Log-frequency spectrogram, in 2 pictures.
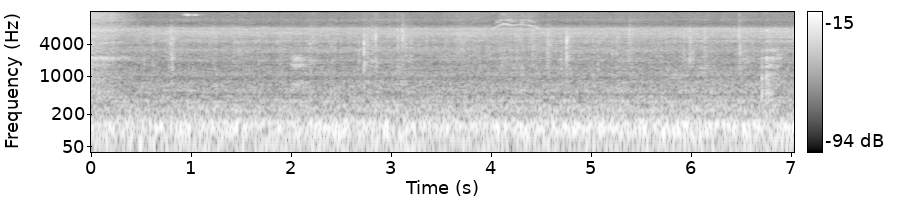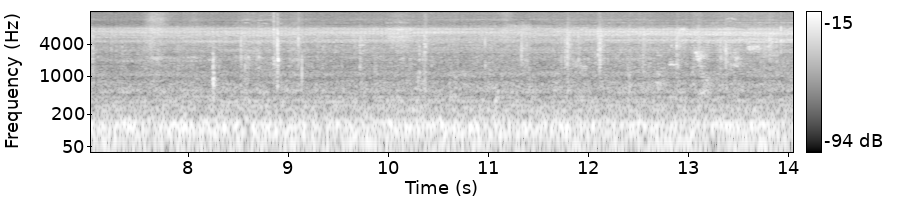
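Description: A GP50 model train locomotive in BN tiger stripe livery pulls a string of coupled cars, giving a steady low motor rumble and faint rolling hum that runs continuously and evenly throughout.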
